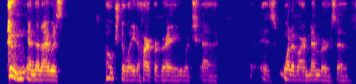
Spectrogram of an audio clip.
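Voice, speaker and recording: A man with a medium pitch and ordinary pitch variation speaks at a fairly slow pace, with long, frequent pauses. His voice is somewhat breathy and shows big swings in loudness. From Scotland, Edinburgh; raised in Canada from early 70s. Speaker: lawyer, business network president. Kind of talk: interview. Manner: hesitant, many fillers.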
